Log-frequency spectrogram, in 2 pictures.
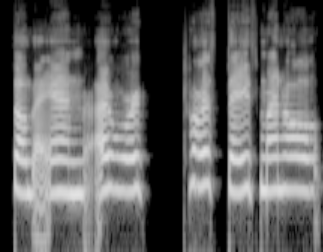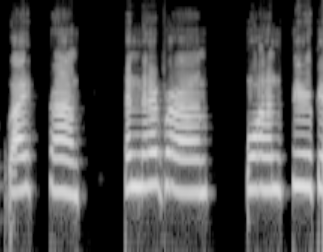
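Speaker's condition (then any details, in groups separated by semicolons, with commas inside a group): ALS; sporadic form, cause unknown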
